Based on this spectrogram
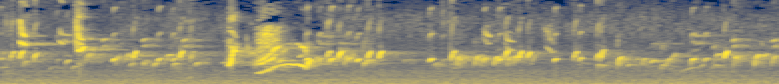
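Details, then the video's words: Trained European goldfinch singing to spur other songbirds: fast, crackling high chirps with a prominent buzzy note swooping down and back up, followed by a steady run of tinkling twitters. "in the wild goldfinches chirp to stimulate songbirds"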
